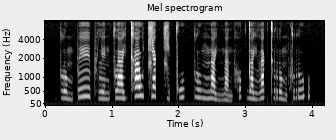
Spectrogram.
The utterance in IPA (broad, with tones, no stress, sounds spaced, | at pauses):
p l o˨˩ m p eː˥˩ pʰ l e˧ n k l a˧ j kʰ a˥˩ w t͡ɕ a˥˩ k̚ t͡ɕ i˨˩ t̚ k w u˦˥ k̚ p l uː˧ ŋ n a˨˩ j n a˩˦ n h o˥˩ k̚ d a˧ j l a˥˩ k̚ t r o˨˩ m k r u˦˥ ʔ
